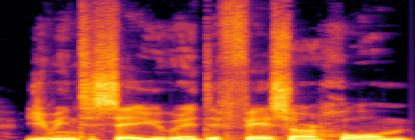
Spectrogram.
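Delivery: ordinary talk, nothing marked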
